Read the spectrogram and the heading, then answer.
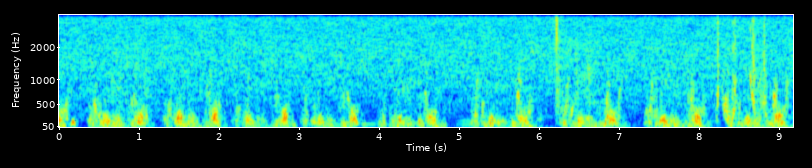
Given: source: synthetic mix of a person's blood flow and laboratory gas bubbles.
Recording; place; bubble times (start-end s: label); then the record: Doppler ultrasound of blood flow; precordium
8.19-8.48 s: bubbles
8.62-8.88 s: bubbles
From the record:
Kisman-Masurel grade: 222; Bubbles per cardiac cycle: several, 3 to 8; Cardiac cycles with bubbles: 10 to 50%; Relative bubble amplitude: moderate (0.250 to 0.450); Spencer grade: 2 (many but less than half of the cardiac periods contain bubble signals, singularly or in groups); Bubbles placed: only in the low amplitude regions of the cardiac cycle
